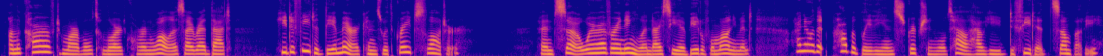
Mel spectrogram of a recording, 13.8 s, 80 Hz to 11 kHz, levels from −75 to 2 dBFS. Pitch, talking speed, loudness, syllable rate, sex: 230 Hz, 170 wpm, -18 LUFS, 5.7 syllables/s, female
